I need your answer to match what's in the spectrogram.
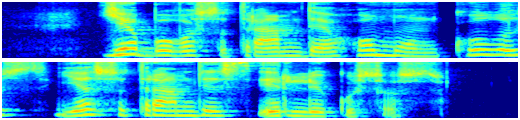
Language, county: Lithuanian, Utena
